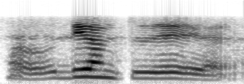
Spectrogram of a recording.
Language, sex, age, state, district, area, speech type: Odia, female, 30-45, Odisha, Mayurbhanj, rural, conversation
